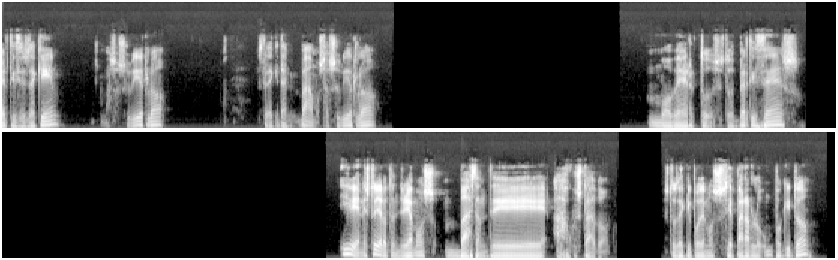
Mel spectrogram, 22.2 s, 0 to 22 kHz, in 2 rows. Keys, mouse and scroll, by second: 1.6 g, 3.5 click, 3.8 g, 5.6 middle click, 6.0 click, 6.3 shift+click, 6.5 g, 7.1 middle click, 7.3 Tab, 7.5 click, 7.6 middle click, 8.0 Tab, 8.2 click, 9.0 shift+click, 10.7 g, 11.2 g, 11.7 middle click, 11.9 g, 12.5 middle click, 12.6 Tab, 12.7 click, 12.8 Tab, 13.0 click, 13.3 g, 13.9 middle click, 14.1 g, 14.5 g, 14.9 middle click, 15.2 g, 17.9 scroll down 2, 18.8 middle click, 18.8-19.6 scroll down 1, 20.2 Tab, 20.8 click.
